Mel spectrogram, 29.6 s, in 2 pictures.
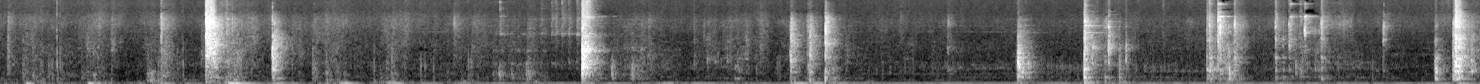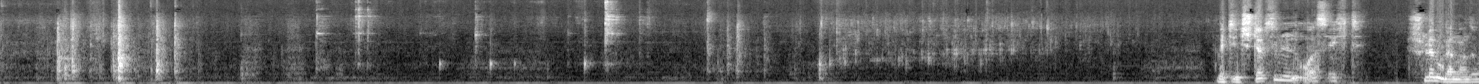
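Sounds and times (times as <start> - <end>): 
low steady hum: 0.0 - 29.5
cups and dishes clinking while getting coffee: 4.9 - 6.5, 10.2 - 11.4, 12.0 - 13.5, 17.2 - 21.4
speech: 27.0 - 29.5.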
